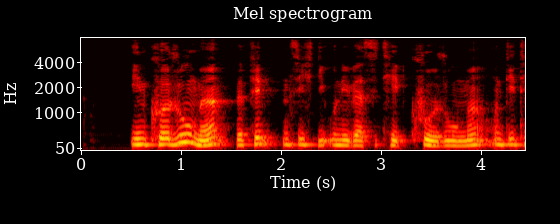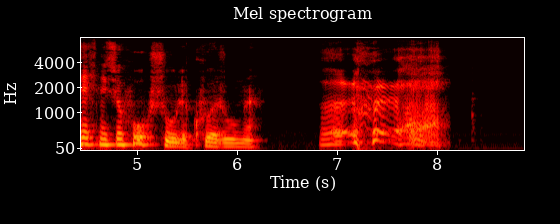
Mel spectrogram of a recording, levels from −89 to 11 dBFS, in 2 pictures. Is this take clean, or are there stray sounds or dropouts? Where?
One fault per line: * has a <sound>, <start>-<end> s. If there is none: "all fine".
* has a throat clearing, 6.8-8.2 s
